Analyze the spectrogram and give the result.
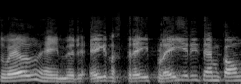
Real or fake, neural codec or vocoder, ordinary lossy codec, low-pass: real; none; Opus, 16 kbps; 10.8 kHz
